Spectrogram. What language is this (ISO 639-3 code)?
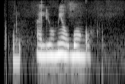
swa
